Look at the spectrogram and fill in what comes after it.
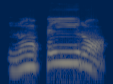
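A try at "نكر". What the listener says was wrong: টি টান হয়ে যাচ্ছে নুকির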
